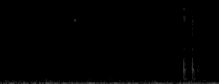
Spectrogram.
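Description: Near silence, then a computer mouse button clicking near the end, a quick double click.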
